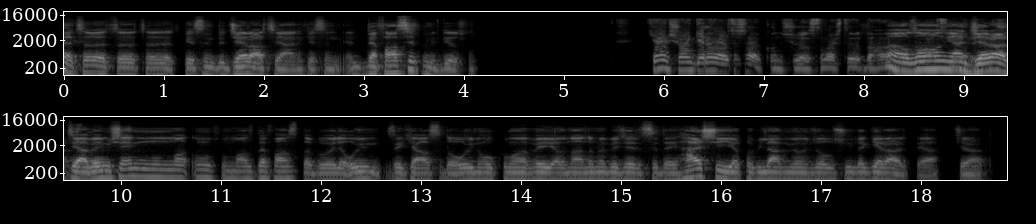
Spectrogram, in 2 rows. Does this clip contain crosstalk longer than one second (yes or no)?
yes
